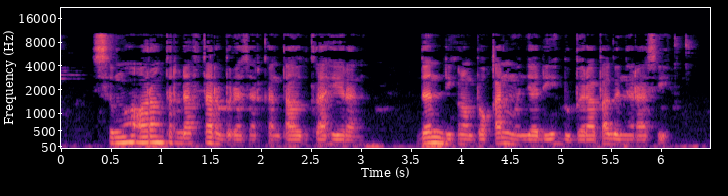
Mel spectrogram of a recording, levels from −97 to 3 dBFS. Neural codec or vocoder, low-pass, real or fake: none; 9.9 kHz; real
